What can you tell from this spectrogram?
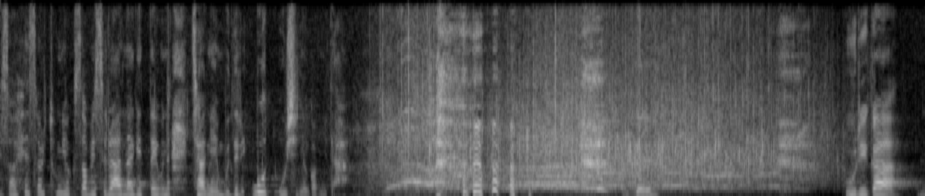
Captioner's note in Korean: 박수와 함성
